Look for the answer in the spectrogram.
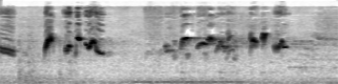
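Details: Red-whiskered Bulbul singing: short bursts of bright, warbled whistles sliding up and down, in two phrases over a low background hum.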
